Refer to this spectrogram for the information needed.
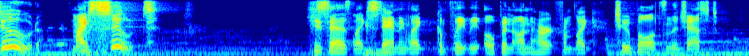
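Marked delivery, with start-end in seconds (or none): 0.0-1.6 loud, high, booming, swinging in-character yell. A tabletop player voices his character just shot twice in the chest, shouting. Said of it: "he shouts".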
